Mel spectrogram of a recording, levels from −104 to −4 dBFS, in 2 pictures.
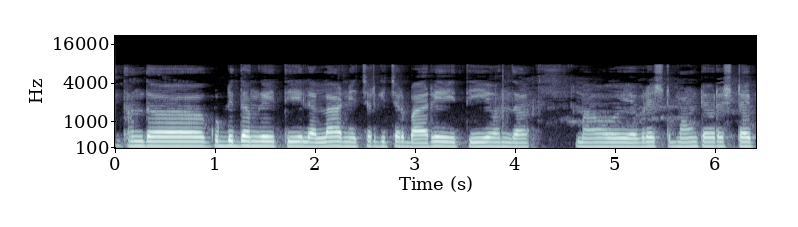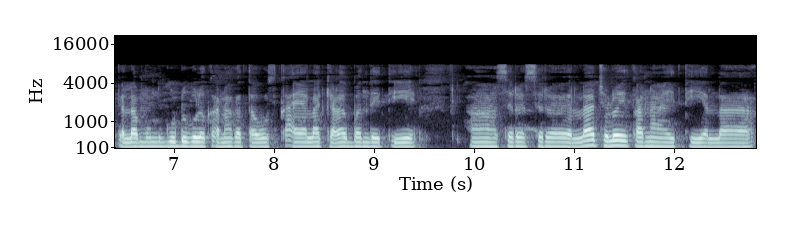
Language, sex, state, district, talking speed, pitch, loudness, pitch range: Kannada, male, Karnataka, Belgaum, 125 wpm, 150 Hz, -19 LUFS, 145-160 Hz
